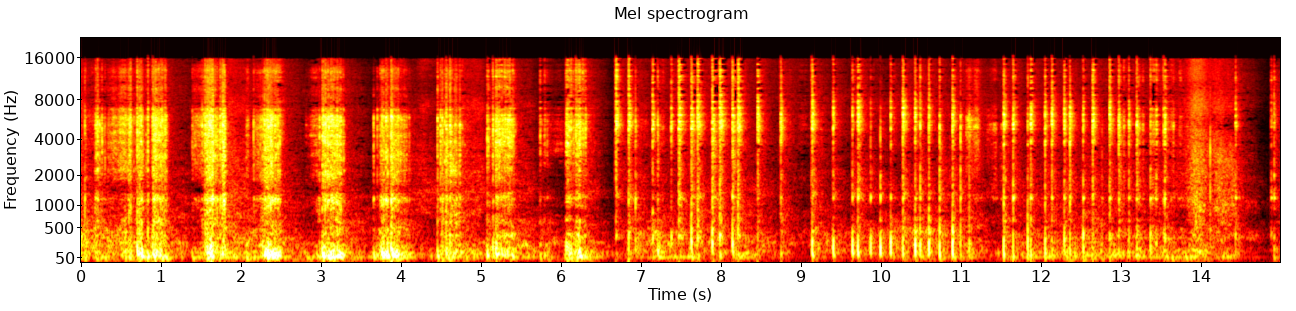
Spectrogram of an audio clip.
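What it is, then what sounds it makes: Stainless steel mesh sink strainer. Fingernails rub and scratch across a small, hollow, empty sink strainer, a domed stainless steel wire-mesh basket with a rubber rim, held in one hand. Slow, bright, hissing rubbing strokes give way after about six seconds to a quick run of sharp, raspy scratches and ticks, mostly in the high range, with little low end.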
